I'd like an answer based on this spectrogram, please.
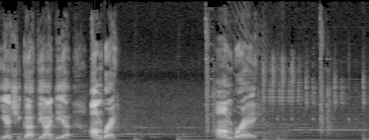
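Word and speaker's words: ombré: Ombre. Ombre. It's spelled, get it into the thing here, it's O-M-B-R-E is how it's spelled.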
